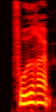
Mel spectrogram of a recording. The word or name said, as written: FODREMME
